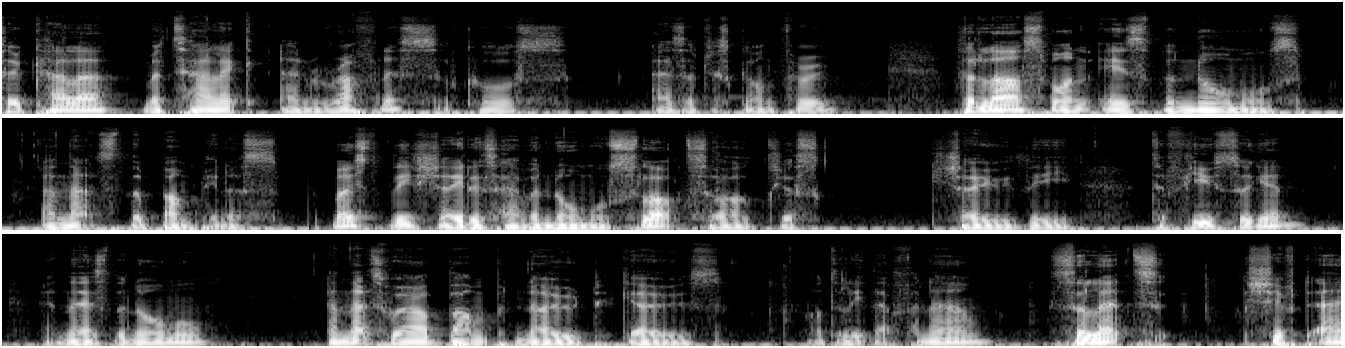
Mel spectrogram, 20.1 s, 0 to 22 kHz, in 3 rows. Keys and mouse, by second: 2.0 click, 10.4 shift+a, 17.5 Delete, 19.7 shift+a.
